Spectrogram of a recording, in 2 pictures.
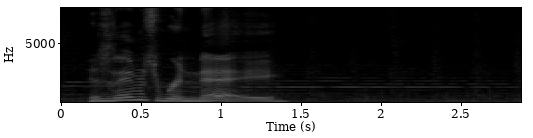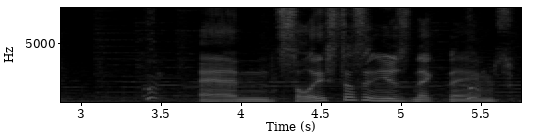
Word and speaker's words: Rene: Did you just call Renee Ren? Did I hear that right? Because that's not right. His name's Renee.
